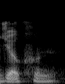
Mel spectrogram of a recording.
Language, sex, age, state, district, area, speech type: Bengali, female, 45-60, West Bengal, Dakshin Dinajpur, urban, spontaneous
